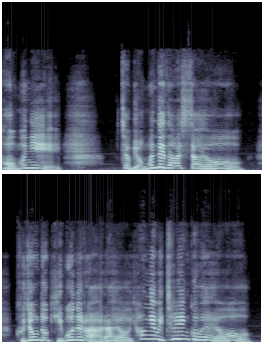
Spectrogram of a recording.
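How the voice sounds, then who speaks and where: Condescending young sister-in-law voiced by a woman for story radio; high, sing-song, insistent. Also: very animated, normal speed, pushed and bright, dry recording, full character voice. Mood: smug, insistent. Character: smug young sister-in-law who brags about her degree.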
